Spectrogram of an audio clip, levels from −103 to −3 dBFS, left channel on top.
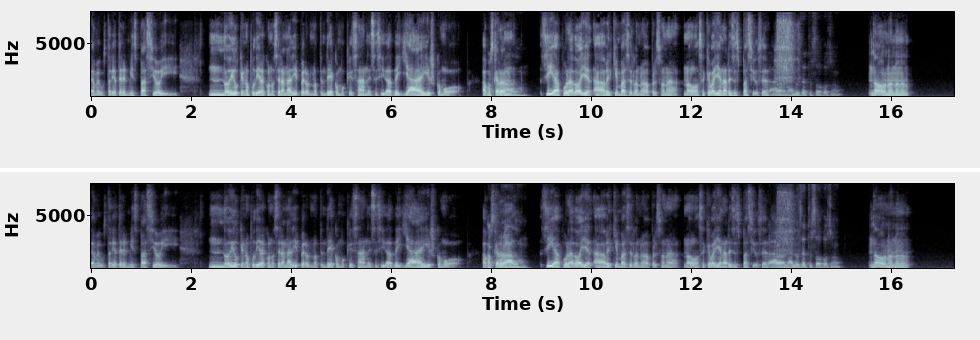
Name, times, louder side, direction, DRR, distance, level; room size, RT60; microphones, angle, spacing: voice 1, 0.0-2.1 2.4-7.3 7.8-8.4 9.0-14.0 15.5-16.3, left 4 dB, 40° left, 0.3 m, -28 dB
voice 2, 7.9-8.7 13.5-15.0, right 4 dB, 85° right, 0.5 m, -33 dB
5.1 x 2.7 x 2.8 m
head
